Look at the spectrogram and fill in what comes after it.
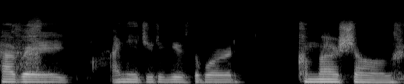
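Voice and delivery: feminine put-on voice. Retelling how a friend called out at dinner: imitating Yazzie. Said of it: "How do you know she sounded like that".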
